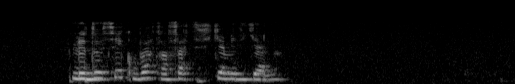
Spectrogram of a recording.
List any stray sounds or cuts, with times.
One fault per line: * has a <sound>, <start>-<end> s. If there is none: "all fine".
all fine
